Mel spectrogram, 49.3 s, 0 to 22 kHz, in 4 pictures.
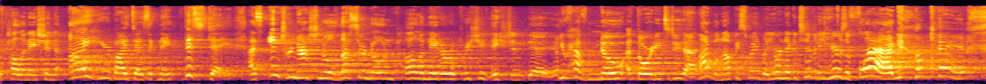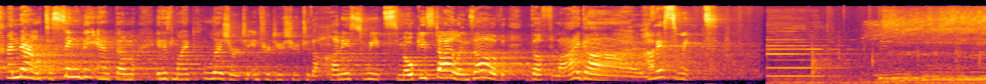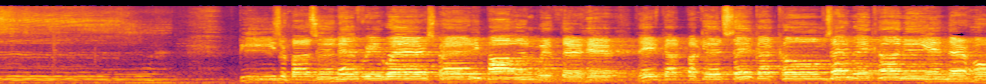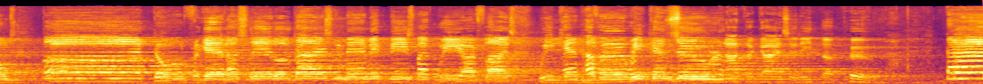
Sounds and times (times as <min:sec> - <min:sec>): Female speech, woman speaking: 0:00.0 - 0:21.4.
